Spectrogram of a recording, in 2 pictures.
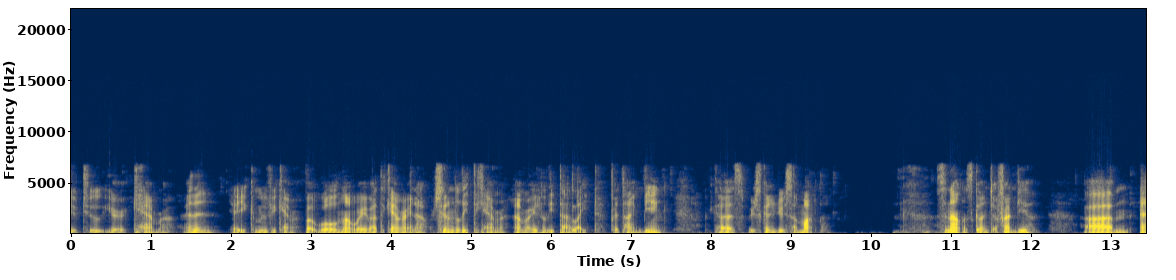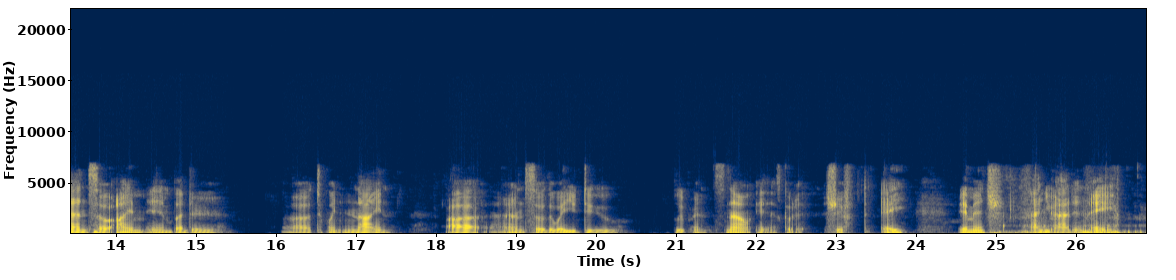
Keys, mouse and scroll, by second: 0.3 click, 0.5 click, 0.7 click, 1.0 g, 2.7-3.0 scroll up 7, 3.0 scroll down 5, 3.3-3.8 middle drag, 3.8 scroll down 1, 4.0-4.3 shift+middle drag, 4.3 x, 5.1 click, 5.5 x, 6.1-8.8 middle drag, 8.8-9.1 scroll up 4, 9.1-10.6 middle drag, 10.6 KP_1, 11.7-12.2 scroll down 1, 12.2-12.6 scroll up 4, 12.6-15.7 shift+middle drag, 18.1 click, 18.6 click, 19.1 shift+a, 23.4 shift+a.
